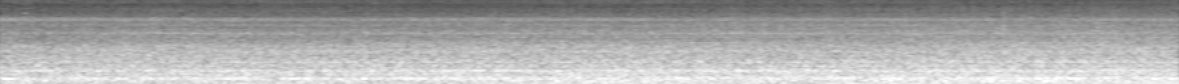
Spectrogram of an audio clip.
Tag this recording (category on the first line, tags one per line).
Soundscapes > Urban
tram
vehicle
